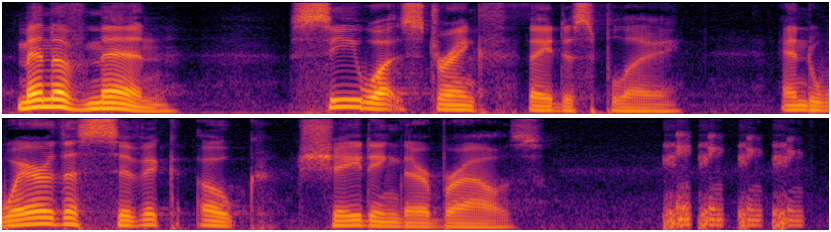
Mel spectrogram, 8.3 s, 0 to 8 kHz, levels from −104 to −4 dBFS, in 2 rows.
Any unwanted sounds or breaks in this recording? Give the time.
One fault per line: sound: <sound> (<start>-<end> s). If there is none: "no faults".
sound: laugh (7.4-8.2 s)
